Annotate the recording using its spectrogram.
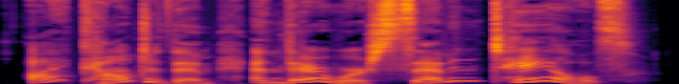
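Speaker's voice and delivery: firm, high, insistent tone. Told he must have counted wrong, a child answers back: insistent. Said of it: "Benji insisted".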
